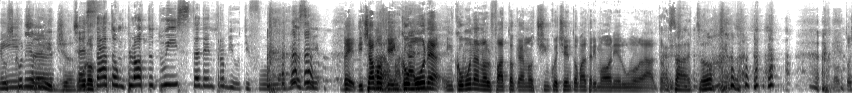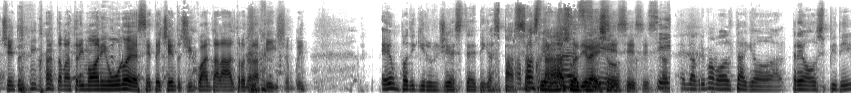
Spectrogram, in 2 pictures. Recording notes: Live dal GhePensiMi di Milano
